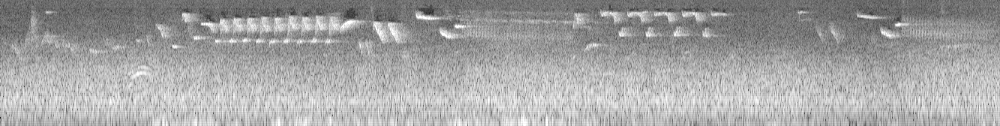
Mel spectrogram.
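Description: Faint songbird singing: a fast trill of high repeated notes about two seconds in, then more short phrases of quick notes later, over a steady low hiss.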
